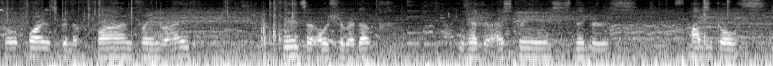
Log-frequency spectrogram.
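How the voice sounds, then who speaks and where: Over clear background music, a man speaks at a very slow pace with long, frequent pauses. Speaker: family vlogger. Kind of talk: casual vlog chat. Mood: cheerful, relaxed. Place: train. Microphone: phone near.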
